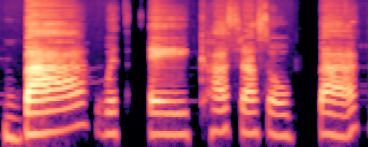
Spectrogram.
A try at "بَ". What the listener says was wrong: Fatha on top. Fa. Ba. Fatha.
